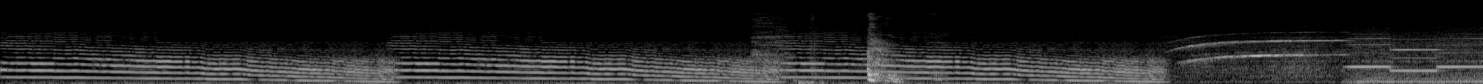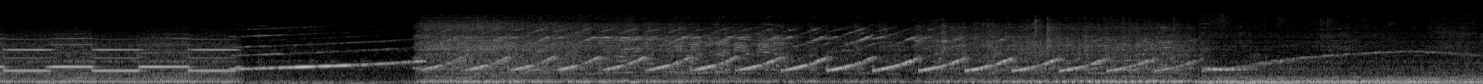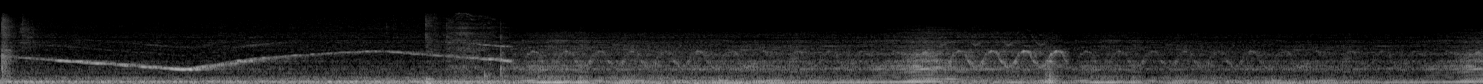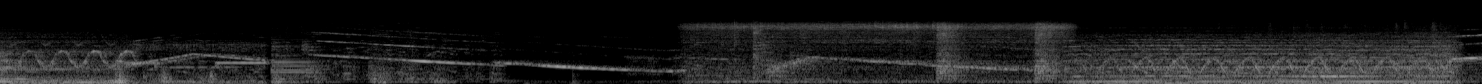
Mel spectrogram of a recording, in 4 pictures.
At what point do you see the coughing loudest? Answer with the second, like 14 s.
9 s.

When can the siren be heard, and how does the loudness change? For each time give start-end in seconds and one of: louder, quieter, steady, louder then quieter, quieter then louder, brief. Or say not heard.
0.0-59.2 quieter.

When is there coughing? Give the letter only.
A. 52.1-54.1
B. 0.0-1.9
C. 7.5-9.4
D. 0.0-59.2
C.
